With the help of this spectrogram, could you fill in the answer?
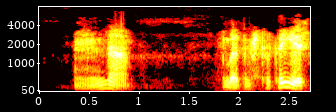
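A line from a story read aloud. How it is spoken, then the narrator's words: Slow speech. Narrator (Russian): медленно проговорил Пиркс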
